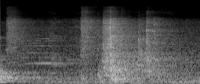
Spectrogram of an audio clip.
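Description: A hotel-room door being unlocked with a key card: a short clatter from the lock and handle about a second in.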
